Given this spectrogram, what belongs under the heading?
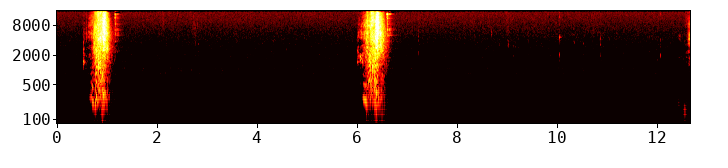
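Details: Two sharp, hissing sneeze bursts about five seconds apart with quiet room noise between: dog sneezing.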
